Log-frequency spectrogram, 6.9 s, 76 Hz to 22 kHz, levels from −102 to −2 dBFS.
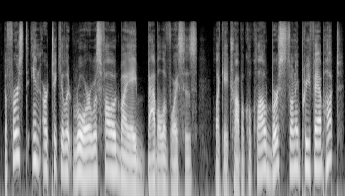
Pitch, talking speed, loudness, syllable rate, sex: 135 Hz, 165 wpm, -17 LUFS, 5.1 syllables/s, male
